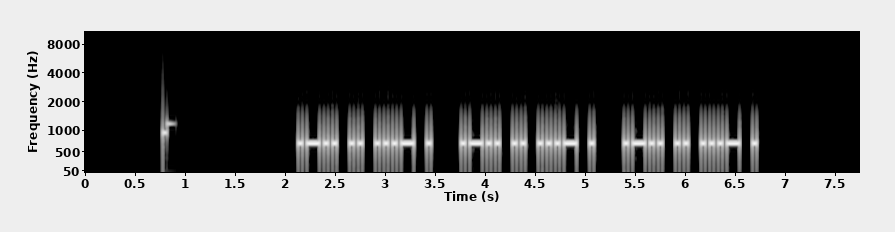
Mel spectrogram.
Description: Morse code, heard as a keyed tone, about 28 wpm, 700 Hz. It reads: LIVE LIVE LIVE
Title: Top 500 Words Repeated 28wpm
